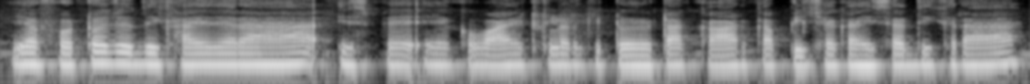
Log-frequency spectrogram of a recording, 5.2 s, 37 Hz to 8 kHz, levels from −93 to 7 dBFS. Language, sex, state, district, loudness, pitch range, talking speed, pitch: Hindi, male, Bihar, Patna, -17 LUFS, 125-135 Hz, 255 wpm, 130 Hz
